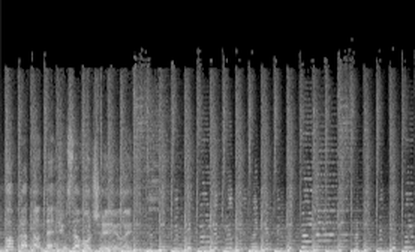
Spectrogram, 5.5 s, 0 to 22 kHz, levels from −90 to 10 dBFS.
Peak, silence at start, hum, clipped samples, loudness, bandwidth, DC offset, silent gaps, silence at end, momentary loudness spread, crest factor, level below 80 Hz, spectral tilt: 0 dBFS; 0 s; none; under 0.1%; -14 LUFS; 17.5 kHz; under 0.1%; none; 0 s; 6 LU; 12 dB; -22 dBFS; -5.5 dB/octave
